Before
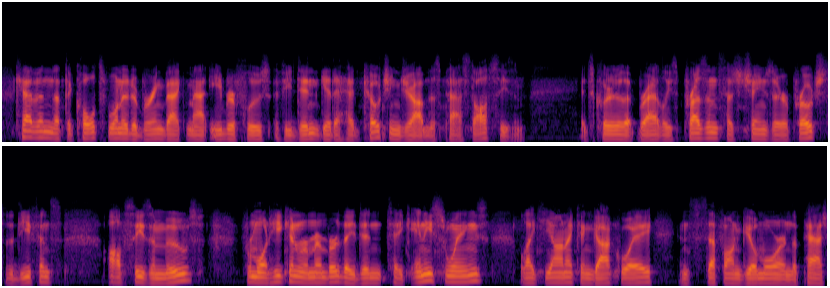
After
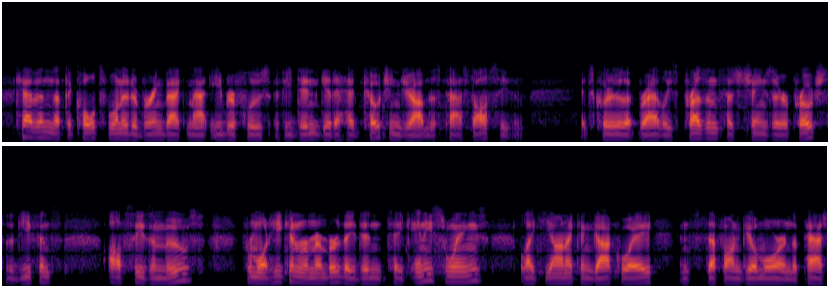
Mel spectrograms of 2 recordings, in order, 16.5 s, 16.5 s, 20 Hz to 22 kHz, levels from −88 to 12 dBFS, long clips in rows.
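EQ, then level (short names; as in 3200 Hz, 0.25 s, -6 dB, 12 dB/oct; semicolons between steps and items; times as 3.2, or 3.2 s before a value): BPF 440–2300 Hz; air absorption 160 m; fixed phaser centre 1400 Hz, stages 8; 0.0 dB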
